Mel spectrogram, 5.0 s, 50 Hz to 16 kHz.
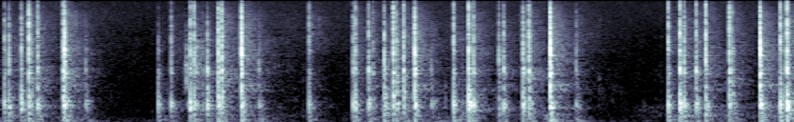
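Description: Long nails tap the sides of a hollow, transparent plastic box with fairy lights inside. Quick, dry clicking taps come in rapid bursts separated by short pauses. Each tap has a hollow mid tone around 500 Hz and dies away almost at once.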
